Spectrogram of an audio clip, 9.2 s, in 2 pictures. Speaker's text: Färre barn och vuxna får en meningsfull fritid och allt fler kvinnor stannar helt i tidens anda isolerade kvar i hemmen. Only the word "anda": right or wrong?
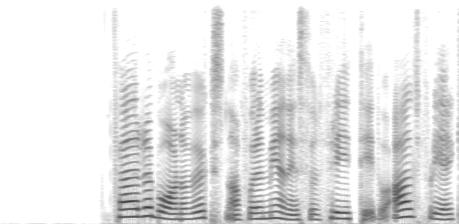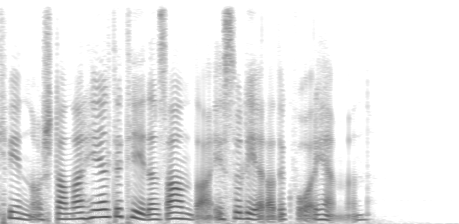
right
